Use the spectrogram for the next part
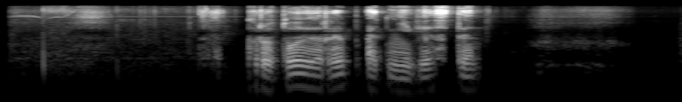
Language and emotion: Russian, neutral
